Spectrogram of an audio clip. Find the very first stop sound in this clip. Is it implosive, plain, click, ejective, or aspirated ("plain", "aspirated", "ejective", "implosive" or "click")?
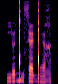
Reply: click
